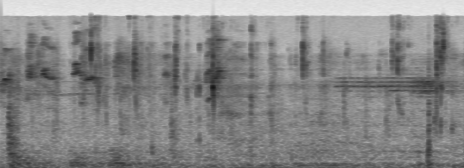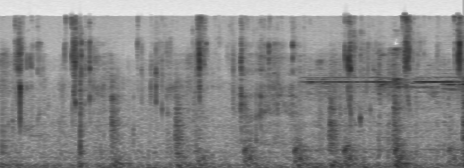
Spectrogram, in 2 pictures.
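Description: Close-up eating by hand: wet chewing and lip smacks, with fingers squishing and mixing rice and chicken curry on a plate, heard as many short, irregular clicks over a low steady hum.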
